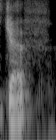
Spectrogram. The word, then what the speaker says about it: GIF: of on a call it's Jeff I'm going with Jeff like peanut butter I think wasn't there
